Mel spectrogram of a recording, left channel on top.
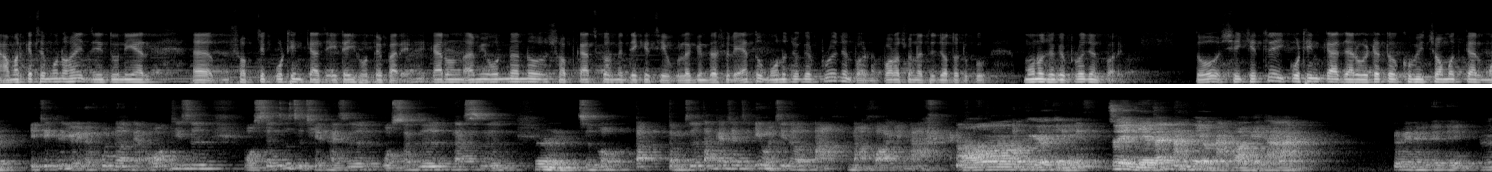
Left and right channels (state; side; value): different; both; correlation 0.00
